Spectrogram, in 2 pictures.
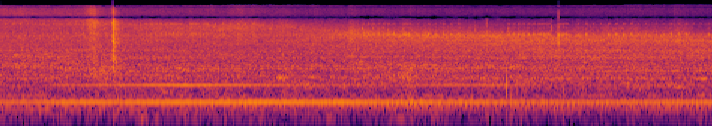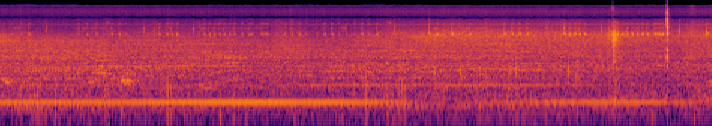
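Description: A loud, steady mechanical whir with a constant low hum, like a fan or small motor running, broken by a few brief clicks. The hum weakens about three seconds before the end.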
